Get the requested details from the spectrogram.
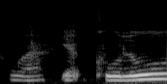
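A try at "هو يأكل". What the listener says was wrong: Yes, huwa ya'kulu. Don't make it long. Huwa ya'kulu. Huwa ya'kulu.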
